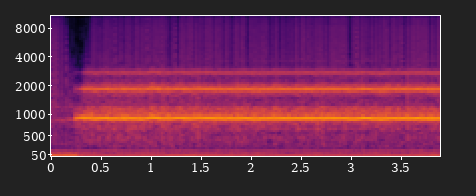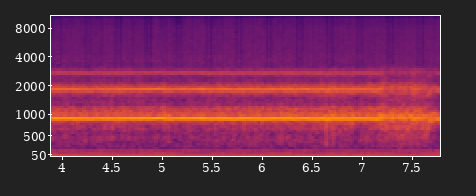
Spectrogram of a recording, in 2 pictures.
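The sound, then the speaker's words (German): Radio signals from the Sputnik 2 satellite, recorded by the university observatory in Bonn: a steady, unbroken electronic tone with bright overtones hums through a bed of radio hiss, holding at an even loudness for several seconds. “Hier noch einmal die Signale des Sputnik 2, wie sie heute aufgenommen wurden von der Universitätssternwarte in Bonn.”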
